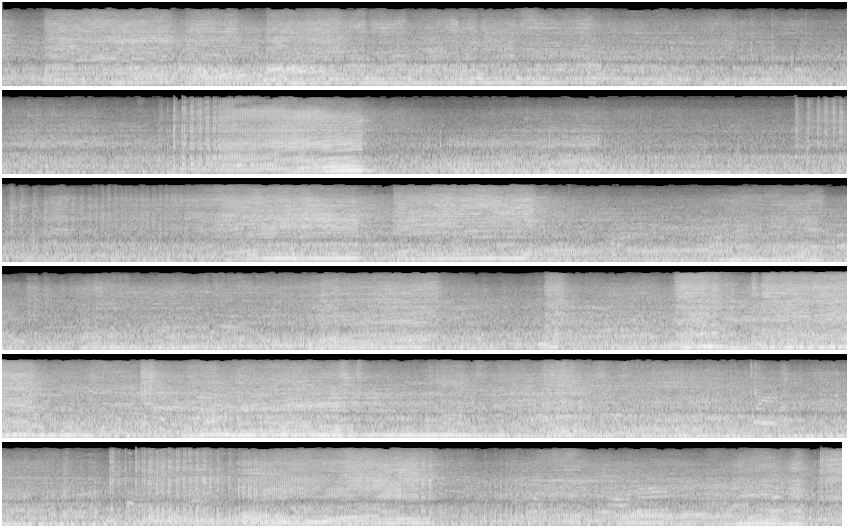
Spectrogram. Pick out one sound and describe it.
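Small dirt bike engines whine and rev across an open track.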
